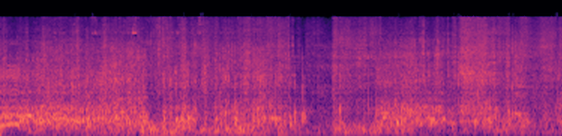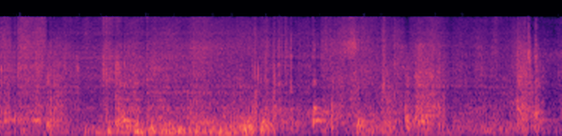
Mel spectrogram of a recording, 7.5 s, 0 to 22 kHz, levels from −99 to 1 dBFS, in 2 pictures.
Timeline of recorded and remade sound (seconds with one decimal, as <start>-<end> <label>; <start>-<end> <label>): 0.0-1.8 recorded; 1.8-5.9 remade; 5.9-6.4 recorded; 6.4-7.1 remade; 7.1-7.5 recorded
